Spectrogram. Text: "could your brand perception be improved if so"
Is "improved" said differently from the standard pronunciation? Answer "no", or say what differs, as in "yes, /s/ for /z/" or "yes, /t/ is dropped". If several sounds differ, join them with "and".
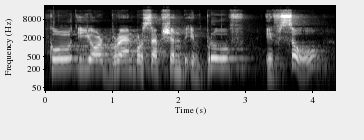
yes, /d/ is dropped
